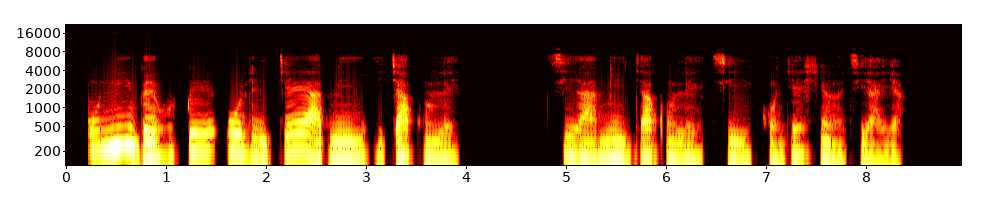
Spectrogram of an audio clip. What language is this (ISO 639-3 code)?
yor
